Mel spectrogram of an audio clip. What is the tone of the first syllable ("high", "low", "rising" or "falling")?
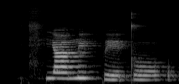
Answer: high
